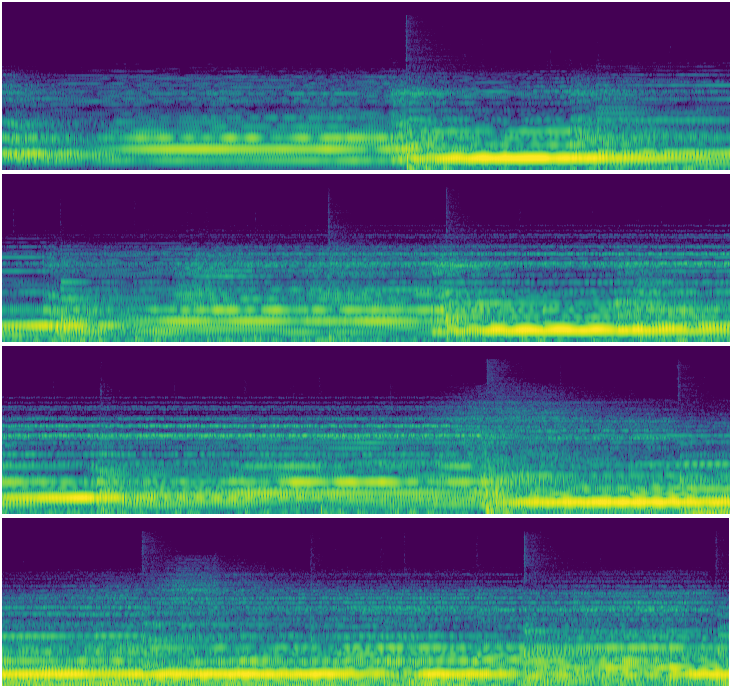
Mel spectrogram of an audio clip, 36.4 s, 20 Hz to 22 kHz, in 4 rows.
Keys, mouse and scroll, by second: 2.7 click, 7.7 shift+z, 9.3 click, 9.4-12.6 drag, 36.1 click.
